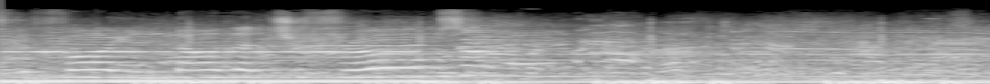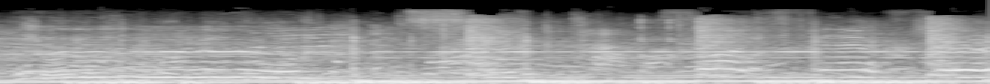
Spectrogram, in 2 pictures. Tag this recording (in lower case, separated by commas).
music, female singing, child singing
